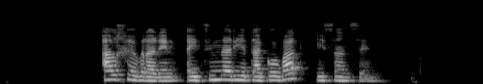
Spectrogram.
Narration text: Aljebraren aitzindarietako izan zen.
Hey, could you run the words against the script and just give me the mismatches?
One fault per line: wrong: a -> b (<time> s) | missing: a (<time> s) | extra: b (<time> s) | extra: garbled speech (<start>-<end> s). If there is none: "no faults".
extra: bat (2.9 s)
